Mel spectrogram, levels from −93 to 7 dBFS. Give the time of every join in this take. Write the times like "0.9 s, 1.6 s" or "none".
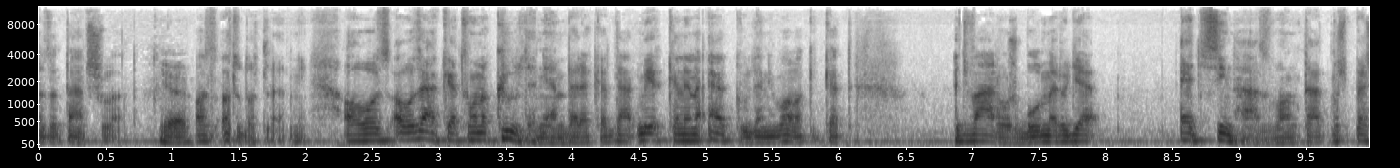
1.4 s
